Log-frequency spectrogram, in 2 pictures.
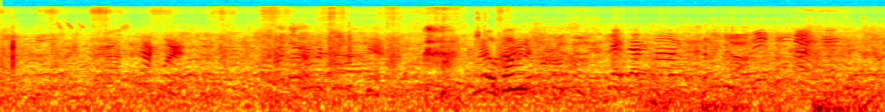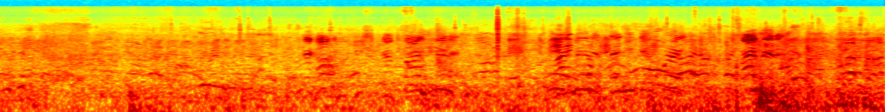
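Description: Young women call out and chatter across an open field outdoors.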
